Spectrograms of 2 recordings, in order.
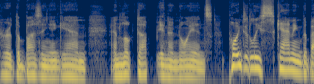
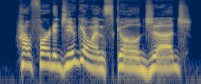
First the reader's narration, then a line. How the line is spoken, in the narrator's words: yelled a man's voice in the back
